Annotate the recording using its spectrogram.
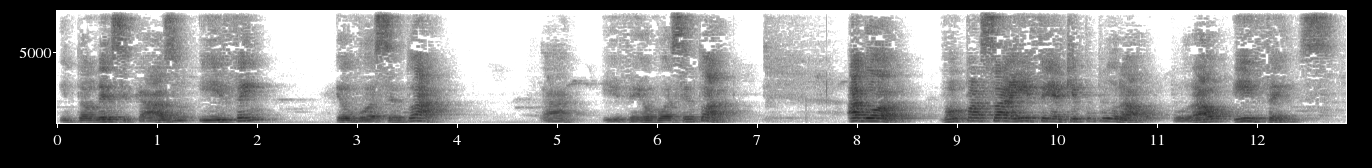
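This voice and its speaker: A man teaching a grammar lesson, explaining slowly and deliberately, spelling out word endings and checking in with his listeners often. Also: on the high side, very animated. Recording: very echoey, distant from the mic.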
